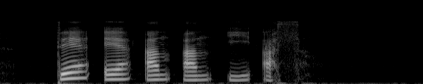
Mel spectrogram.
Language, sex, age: Norwegian, female, 21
